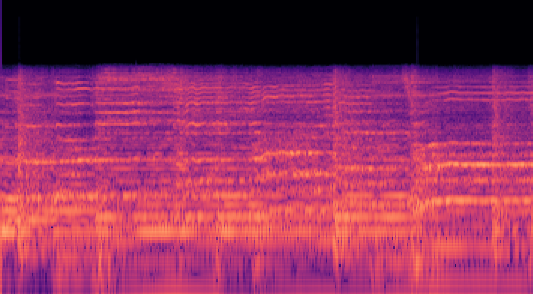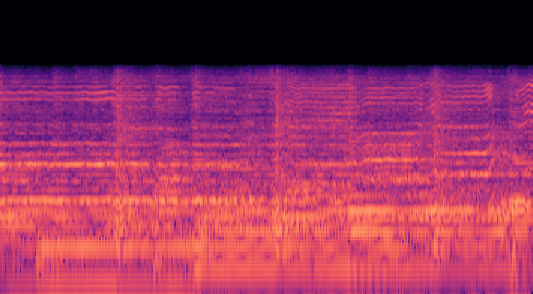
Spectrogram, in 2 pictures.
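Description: Choir singing a gospel song with keyboard accompaniment; sustained bass notes change about every three seconds under the voices.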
